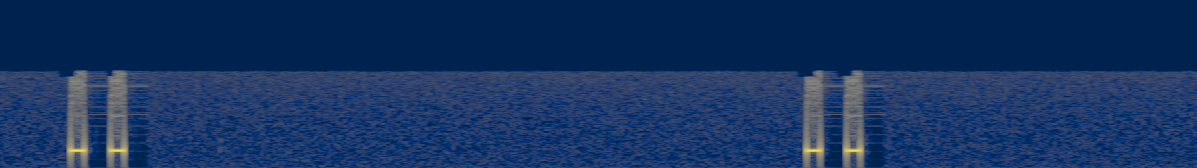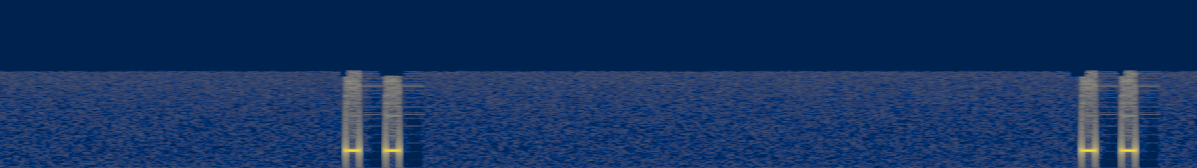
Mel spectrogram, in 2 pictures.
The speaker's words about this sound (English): my phone is ringing. I don't know how to answer that.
